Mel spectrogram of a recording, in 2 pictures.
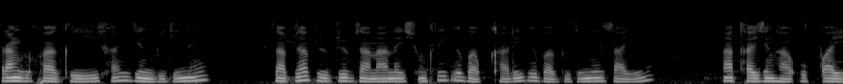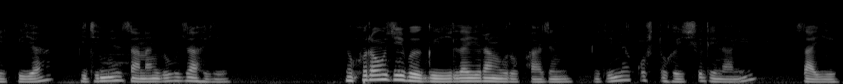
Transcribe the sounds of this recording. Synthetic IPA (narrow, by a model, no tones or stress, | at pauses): ɾaŋɾupʰaɡɯjkʰajzɯŋbidinɯ | z̥ap̚zap̚zup̚zup̚zananajsuŋkʰɾijɡɯbakʰaɾiɡɯbabidinɯzajɯ | natʰajzɯŋɦaʔupajɡɯja | b̥idinɯzanaŋɡɯzaɦɯjɯ | nukʰuɾawzibɯɡɯjlajɾaŋɾupʰazɯŋb̥idinɯkustuɦɯjsɯlɯnanɯ | z̥ajɯ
